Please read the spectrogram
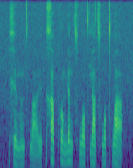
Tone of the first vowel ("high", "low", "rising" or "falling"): falling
